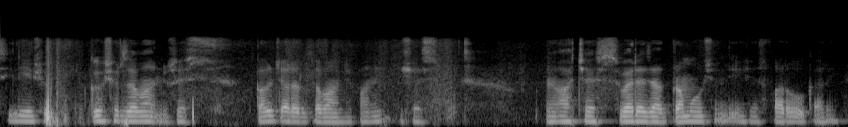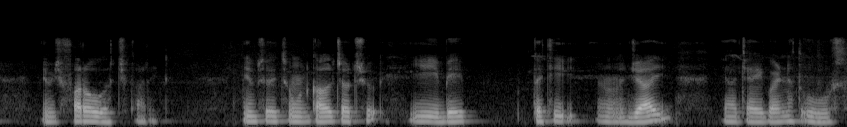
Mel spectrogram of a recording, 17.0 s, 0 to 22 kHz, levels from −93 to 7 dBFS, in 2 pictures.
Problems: constant background noise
